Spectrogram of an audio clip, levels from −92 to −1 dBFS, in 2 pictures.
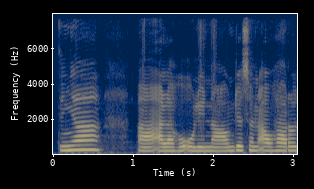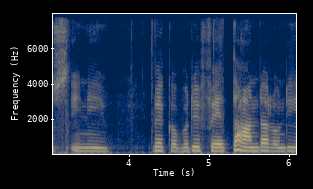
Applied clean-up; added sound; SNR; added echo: none; none; none; none.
